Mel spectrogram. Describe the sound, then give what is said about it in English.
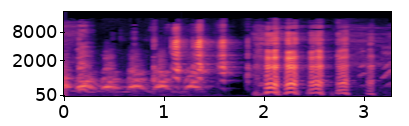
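A dog barks in two runs of short, rhythmic yaps. The first run is moderate, and after a brief pause the second comes louder and sharper, each bark pitched in a rising-then-falling arc. “Sit, Robba, sit. Good dog.”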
